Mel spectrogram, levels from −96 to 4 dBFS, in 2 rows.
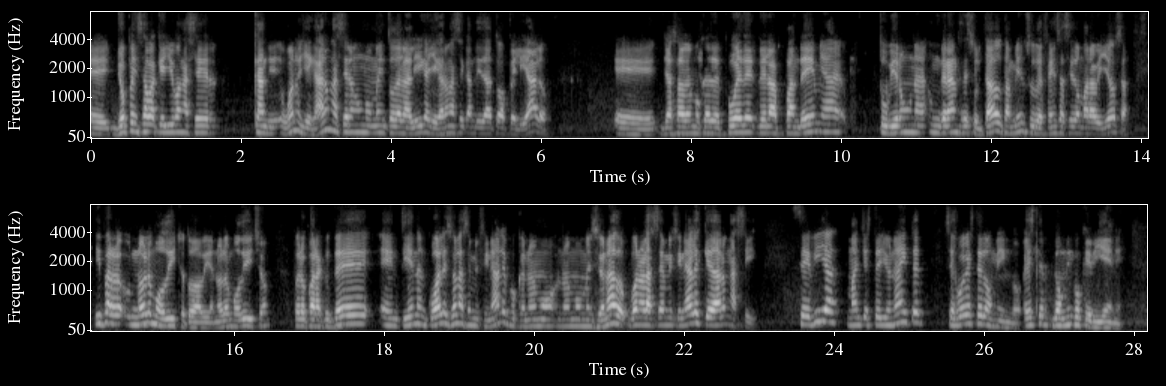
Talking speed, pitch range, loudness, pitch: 185 wpm, 150-185 Hz, -31 LUFS, 165 Hz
